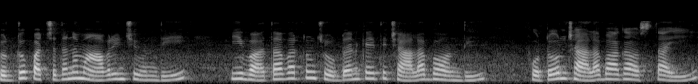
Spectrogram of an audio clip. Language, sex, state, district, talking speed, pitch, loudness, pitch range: Telugu, female, Andhra Pradesh, Visakhapatnam, 120 wpm, 230 Hz, -18 LUFS, 210-260 Hz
